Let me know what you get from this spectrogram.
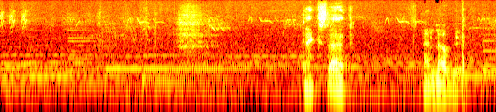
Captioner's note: sighs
